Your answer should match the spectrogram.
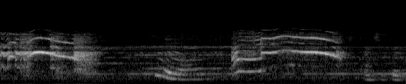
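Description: Newborn baby crying: two wails about a second long each, one at the start and one just after halfway, each rising and then falling in pitch.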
